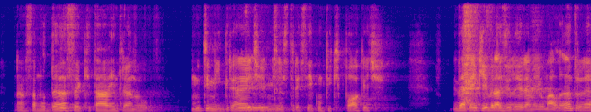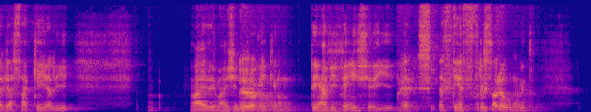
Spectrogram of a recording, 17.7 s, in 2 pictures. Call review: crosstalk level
present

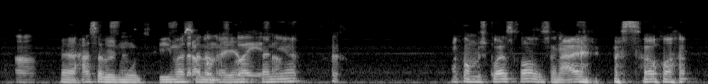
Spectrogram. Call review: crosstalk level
present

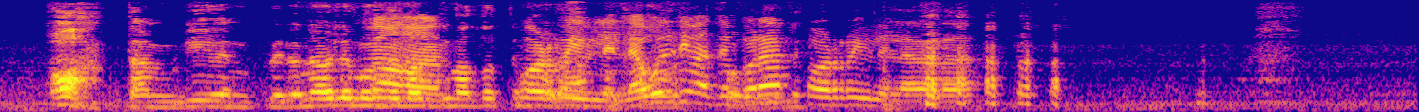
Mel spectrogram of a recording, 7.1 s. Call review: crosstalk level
present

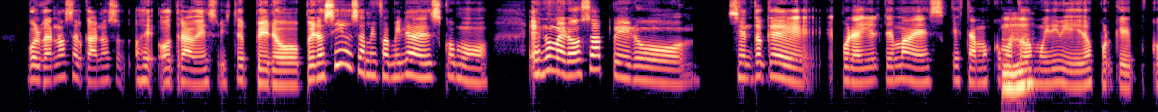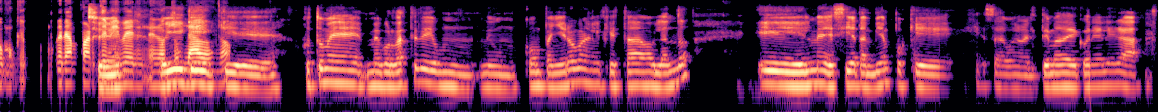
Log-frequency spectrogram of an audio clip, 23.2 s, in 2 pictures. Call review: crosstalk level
present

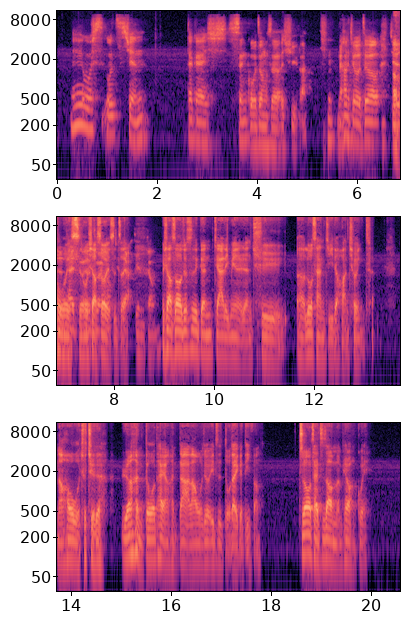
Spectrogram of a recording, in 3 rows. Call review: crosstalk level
present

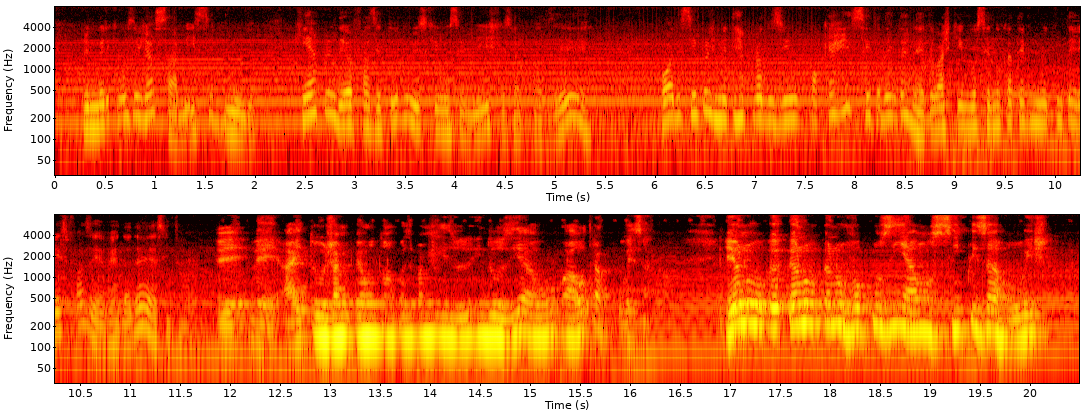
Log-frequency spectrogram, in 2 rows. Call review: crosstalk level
none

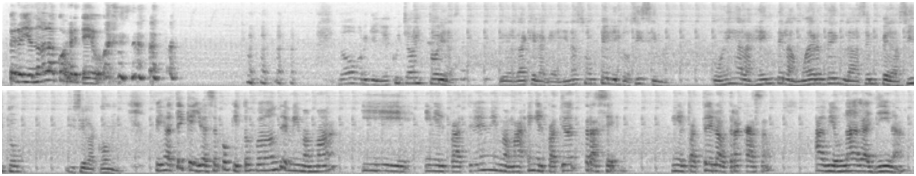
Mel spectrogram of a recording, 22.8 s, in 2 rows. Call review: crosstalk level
none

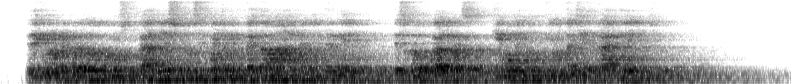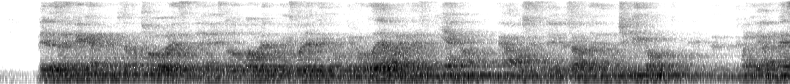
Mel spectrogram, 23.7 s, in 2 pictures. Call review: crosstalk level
none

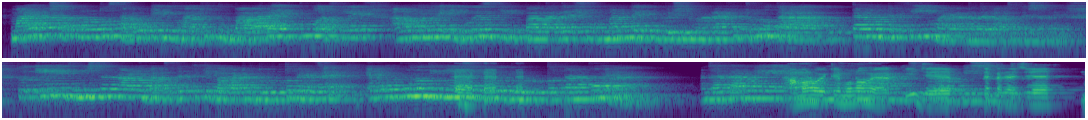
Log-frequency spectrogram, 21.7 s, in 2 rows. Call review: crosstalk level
present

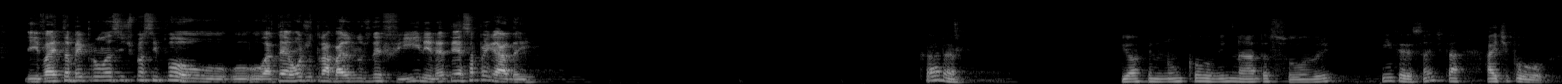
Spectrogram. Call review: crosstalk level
none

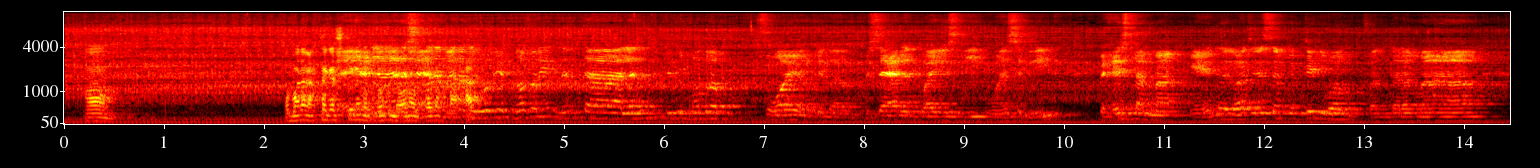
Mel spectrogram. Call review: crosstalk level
present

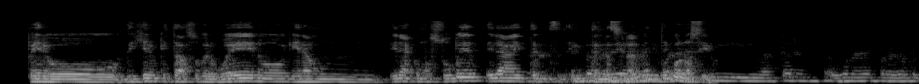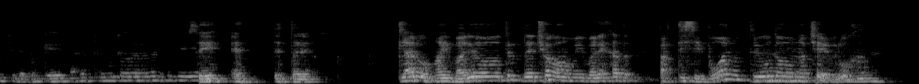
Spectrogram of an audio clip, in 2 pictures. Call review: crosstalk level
present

